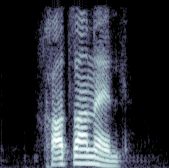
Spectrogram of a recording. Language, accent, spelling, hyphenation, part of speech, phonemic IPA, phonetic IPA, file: Armenian, Eastern Armenian, խածանել, խա‧ծա‧նել, verb, /χɑt͡sɑˈnel/, [χɑt͡sɑnél], Hy-խածանել.ogg
- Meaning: alternative form of խածել (xacel)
